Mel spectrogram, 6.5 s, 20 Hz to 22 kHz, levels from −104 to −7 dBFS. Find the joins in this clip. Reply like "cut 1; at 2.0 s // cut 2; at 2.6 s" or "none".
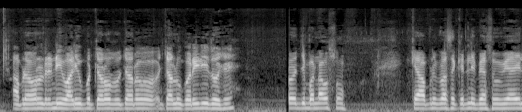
cut 1; at 3.6 s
